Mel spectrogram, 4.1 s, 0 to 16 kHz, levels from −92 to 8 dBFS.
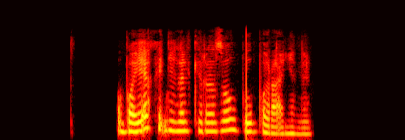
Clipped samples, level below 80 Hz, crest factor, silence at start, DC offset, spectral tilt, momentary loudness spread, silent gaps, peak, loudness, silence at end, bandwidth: under 0.1%; -58 dBFS; 20 dB; 1.2 s; under 0.1%; -7 dB/octave; 14 LU; none; -2 dBFS; -19 LUFS; 0.95 s; 7.4 kHz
